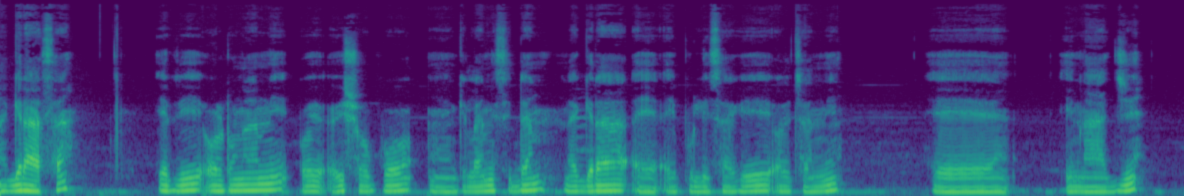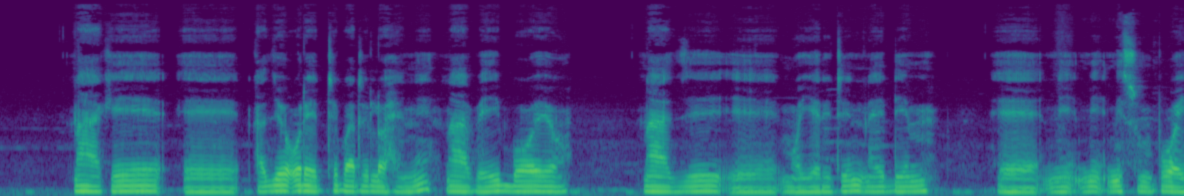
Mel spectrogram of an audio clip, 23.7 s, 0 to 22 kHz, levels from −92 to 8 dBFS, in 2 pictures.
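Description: Throughout the speech, the audio has a swirly, hollow, smeared quality, with blurred consonant attacks and content reaching only to about 19.9 kHz. This is likely generation loss: MP3 encoding repeated around ten times, consistent with 128 kbit/s, each pass stacking fresh quantisation noise and spectral holes.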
